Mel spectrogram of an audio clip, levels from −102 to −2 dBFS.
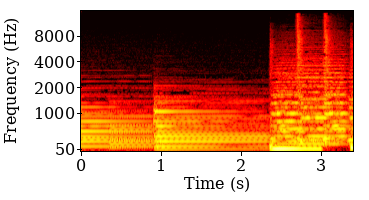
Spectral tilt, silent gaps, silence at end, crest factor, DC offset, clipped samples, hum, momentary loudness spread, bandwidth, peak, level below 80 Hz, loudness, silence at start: -7 dB/octave; none; 0 s; 16 dB; under 0.1%; under 0.1%; none; 14 LU; 14 kHz; -8 dBFS; -26 dBFS; -26 LUFS; 0 s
